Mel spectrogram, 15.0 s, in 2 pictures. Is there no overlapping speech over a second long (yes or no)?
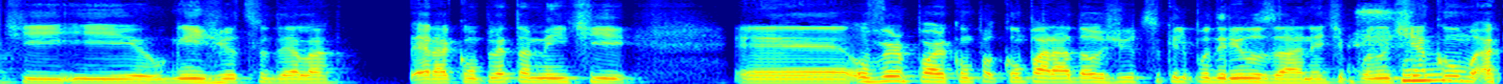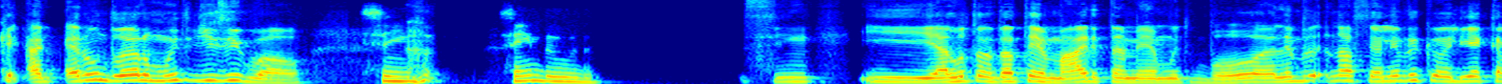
yes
